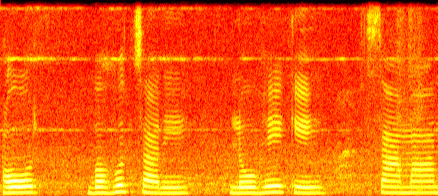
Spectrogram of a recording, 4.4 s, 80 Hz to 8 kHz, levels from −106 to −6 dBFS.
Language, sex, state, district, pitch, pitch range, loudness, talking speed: Hindi, female, Haryana, Jhajjar, 230 Hz, 225-250 Hz, -17 LUFS, 80 wpm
